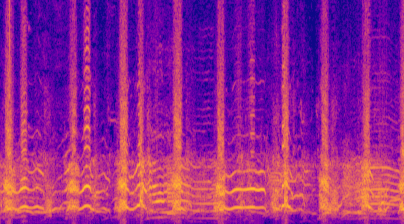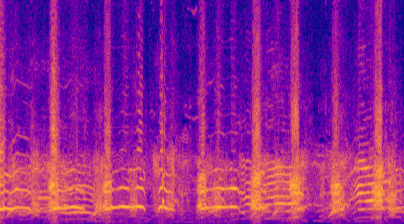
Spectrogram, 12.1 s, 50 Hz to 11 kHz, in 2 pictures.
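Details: Four-dog Husky sled teams starting in Rendlesham, January 2016, recorded on analogue cassette tape: rapid excited barks and yips about every half second, mixed with steady whining howls from the pack.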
